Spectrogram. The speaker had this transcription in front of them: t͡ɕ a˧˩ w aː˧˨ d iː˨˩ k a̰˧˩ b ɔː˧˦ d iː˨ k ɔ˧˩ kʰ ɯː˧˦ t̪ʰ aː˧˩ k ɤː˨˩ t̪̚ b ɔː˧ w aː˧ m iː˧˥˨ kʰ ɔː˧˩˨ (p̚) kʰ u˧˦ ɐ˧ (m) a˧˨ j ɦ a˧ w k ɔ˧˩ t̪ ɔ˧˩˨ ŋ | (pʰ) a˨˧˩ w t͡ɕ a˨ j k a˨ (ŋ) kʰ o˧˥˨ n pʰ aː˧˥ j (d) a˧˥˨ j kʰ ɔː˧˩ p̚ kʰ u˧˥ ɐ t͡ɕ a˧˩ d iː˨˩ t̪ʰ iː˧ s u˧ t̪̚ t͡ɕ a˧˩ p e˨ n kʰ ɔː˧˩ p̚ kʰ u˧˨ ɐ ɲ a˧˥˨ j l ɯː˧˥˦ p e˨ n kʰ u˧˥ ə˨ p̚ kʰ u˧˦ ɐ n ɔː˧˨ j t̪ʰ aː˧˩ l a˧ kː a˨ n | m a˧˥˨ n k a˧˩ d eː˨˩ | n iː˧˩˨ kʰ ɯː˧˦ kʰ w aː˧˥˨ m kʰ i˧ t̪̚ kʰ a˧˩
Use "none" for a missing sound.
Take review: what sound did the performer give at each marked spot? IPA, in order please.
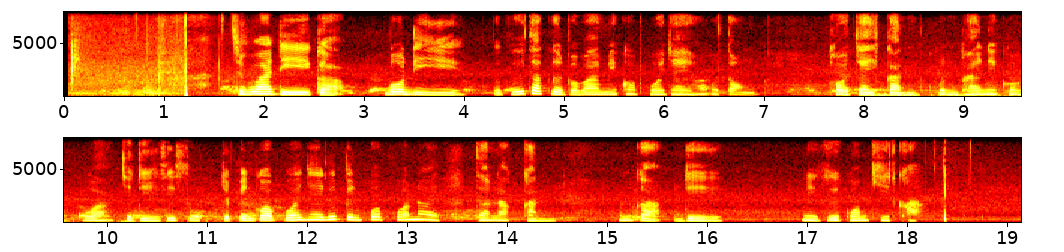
p̚, ɲ, kʰ, n, n

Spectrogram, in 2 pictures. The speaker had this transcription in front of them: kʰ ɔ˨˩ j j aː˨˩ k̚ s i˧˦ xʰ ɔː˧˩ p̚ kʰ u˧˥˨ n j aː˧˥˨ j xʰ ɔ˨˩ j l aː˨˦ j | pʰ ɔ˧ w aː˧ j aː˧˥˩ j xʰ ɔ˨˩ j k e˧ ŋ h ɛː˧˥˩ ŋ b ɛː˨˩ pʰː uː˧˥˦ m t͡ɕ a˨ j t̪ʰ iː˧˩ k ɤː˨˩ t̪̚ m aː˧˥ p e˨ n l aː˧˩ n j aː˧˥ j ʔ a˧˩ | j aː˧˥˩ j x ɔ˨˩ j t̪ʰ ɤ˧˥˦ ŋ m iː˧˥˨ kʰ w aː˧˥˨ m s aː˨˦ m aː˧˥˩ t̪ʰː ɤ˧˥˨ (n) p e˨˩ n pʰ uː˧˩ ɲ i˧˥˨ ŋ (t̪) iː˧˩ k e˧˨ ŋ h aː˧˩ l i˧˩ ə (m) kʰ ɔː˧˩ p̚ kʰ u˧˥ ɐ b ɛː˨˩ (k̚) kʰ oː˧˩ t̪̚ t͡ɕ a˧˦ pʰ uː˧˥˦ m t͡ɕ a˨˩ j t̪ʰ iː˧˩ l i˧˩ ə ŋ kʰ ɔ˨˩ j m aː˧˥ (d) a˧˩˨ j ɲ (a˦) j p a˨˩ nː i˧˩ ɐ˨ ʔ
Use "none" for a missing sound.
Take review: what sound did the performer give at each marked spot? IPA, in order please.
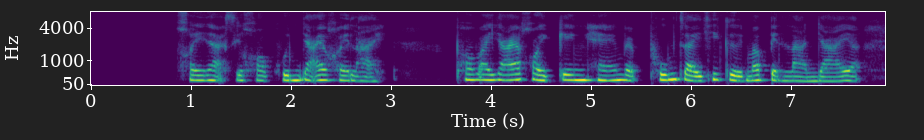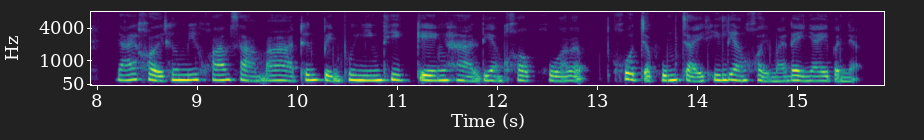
ŋ, t̪ʰ, ŋ, p̚, d, a˧˩

